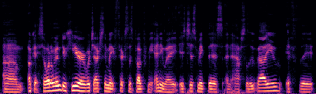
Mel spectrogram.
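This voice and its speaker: A man in his twenties talks through his code on a live stream, working out the logic aloud. His voice sits a little low. He pauses and restarts often as he thinks. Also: a little mellow. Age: 20s. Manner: hesitant, many pauses and restarts. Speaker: game developer streamer.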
